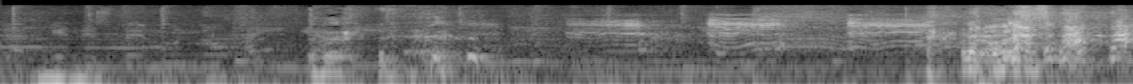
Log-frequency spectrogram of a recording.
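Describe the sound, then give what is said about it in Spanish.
A donkey at an agricultural fair brays in wavering, harmonic cries that grow louder toward the end, mixed with people chuckling and talking. “¿Qué es eso, güey? Es un burro.”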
